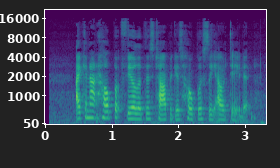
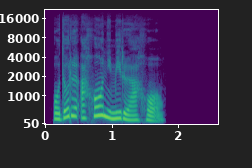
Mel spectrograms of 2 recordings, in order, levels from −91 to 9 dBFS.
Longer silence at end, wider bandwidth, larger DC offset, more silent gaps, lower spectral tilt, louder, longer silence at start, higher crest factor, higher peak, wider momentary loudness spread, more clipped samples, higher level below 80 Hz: second, 0.05 s vs 0.85 s; about the same, 16 kHz vs 16 kHz; neither; neither; second, -4 dB/octave vs -8 dB/octave; second, -22 LUFS vs -19 LUFS; first, 0.45 s vs 0.15 s; first, 22 dB vs 14 dB; first, 0 dBFS vs -6 dBFS; about the same, 9 LU vs 9 LU; neither; first, -54 dBFS vs -70 dBFS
